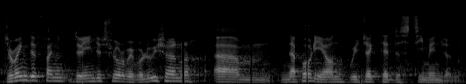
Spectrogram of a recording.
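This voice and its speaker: A man's voice: medium pitch, fairly quick. A man giving an earnest keynote talk at a conference, with frequent restarts and fillers. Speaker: conference speaker. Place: conference stage.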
